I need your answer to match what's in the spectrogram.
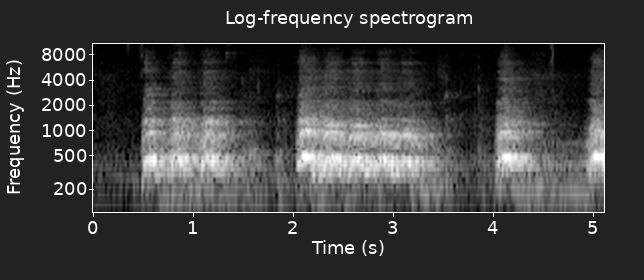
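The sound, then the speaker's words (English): A dog barks repeatedly in drawn-out, whining bursts, four in all with short gaps between them, loud with no one talking; the dog is barking because its owner is having a seizure. “His dog barks when he has a seizure.”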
